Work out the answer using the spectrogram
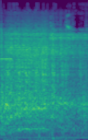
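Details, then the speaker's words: Traxxas XRT RC truck conversion on a throttle burst: short, harsh high-pitched whirring squeak because front and rear differentials are not yet greased. "nothing's greased up. I obviously do have to grease up now my front and rear diffs."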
